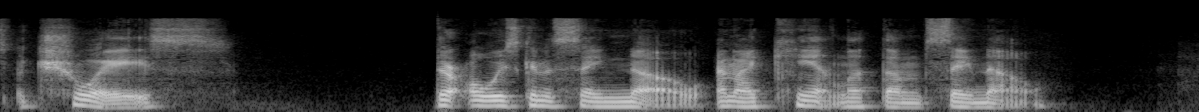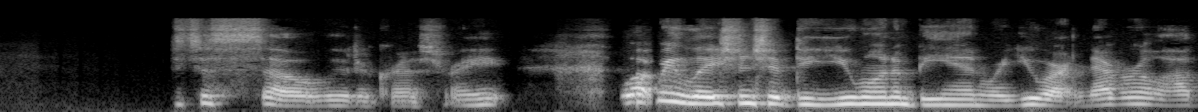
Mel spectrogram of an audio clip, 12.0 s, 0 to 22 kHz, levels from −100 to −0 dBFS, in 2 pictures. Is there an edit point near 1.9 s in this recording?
no; 0 cuts

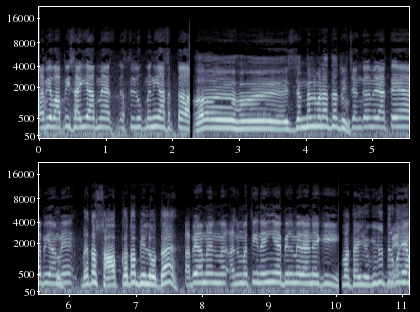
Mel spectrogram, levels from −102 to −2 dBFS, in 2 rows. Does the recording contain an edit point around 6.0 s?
no; 2 cuts; at 2.3 s, 10.1 s

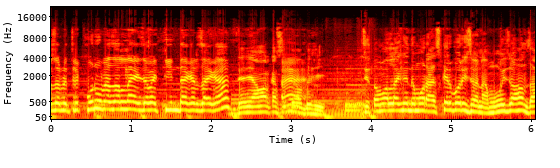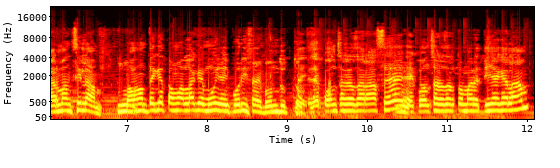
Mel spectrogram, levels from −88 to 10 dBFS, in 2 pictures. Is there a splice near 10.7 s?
no; 2 cuts; at 3.9 s, 9.2 s

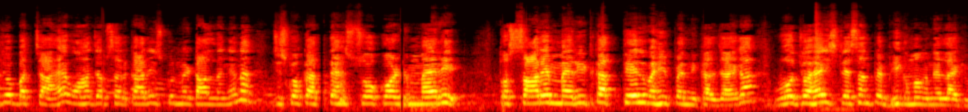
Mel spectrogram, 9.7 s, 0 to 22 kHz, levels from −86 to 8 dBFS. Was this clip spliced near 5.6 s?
no; 0 cuts

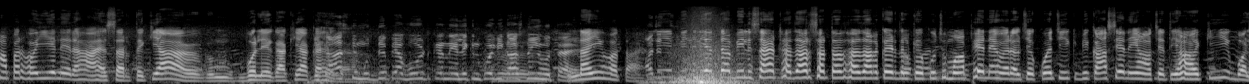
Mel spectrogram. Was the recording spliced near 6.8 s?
yes; 1 cut; at 6.8 s

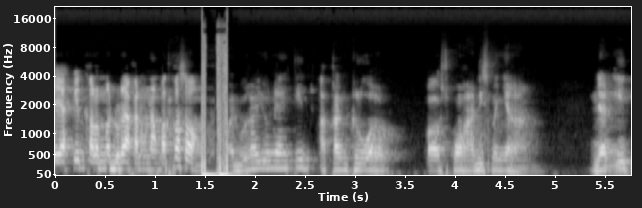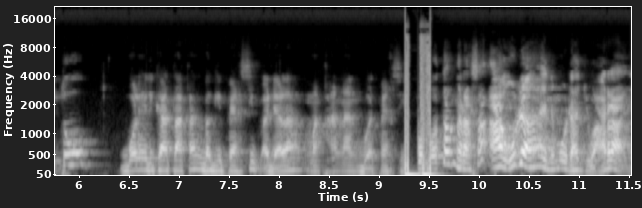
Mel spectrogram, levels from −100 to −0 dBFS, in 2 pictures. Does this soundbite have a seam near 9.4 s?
yes; 2 cuts; at 1.6 s, 9.4 s

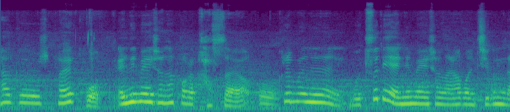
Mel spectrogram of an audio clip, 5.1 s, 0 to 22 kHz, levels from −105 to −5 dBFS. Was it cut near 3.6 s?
no; 1 cut; at 1.1 s

